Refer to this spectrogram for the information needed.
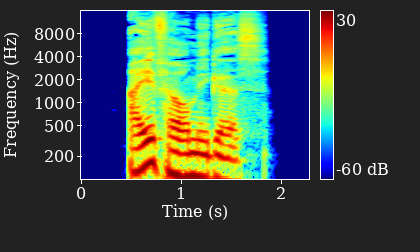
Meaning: strong/mixed nominative/accusative neuter singular of eiförmig
- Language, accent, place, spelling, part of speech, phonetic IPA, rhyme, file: German, Germany, Berlin, eiförmiges, adjective, [ˈaɪ̯ˌfœʁmɪɡəs], -aɪ̯fœʁmɪɡəs, De-eiförmiges.ogg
